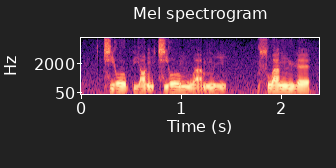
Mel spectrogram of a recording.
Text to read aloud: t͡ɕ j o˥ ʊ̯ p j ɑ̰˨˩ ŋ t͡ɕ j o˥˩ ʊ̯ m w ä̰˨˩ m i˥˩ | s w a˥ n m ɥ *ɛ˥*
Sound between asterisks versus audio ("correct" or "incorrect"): correct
